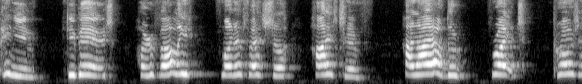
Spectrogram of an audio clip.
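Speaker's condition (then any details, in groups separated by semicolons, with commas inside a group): Cerebral palsy; wheelchair user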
